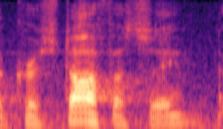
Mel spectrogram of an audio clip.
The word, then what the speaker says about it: Christophany: in the form of a Christophany, or however you pronounce that, huh? Christophany. Thank you.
